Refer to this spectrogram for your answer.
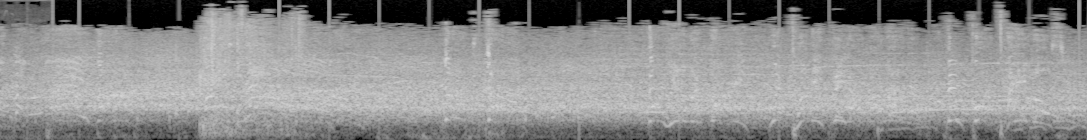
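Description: A roaring wrestling arena crowd fills the background while a heavy slam lands early on, followed by fainter thuds and impacts of steel chair hits as the steady crowd noise carries on throughout.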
